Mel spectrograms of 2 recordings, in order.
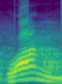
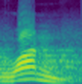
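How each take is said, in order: First: It ends in a clear n sound. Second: The same.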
